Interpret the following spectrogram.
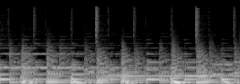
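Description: Live electronic jam on an Elektron Analog Four mk2 analog synthesizer sequenced by Korg SQ-1 step sequencers. A looping pattern of low notes that drop in pitch, about two beats a second, runs under short percussive ticks and held synth tones.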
